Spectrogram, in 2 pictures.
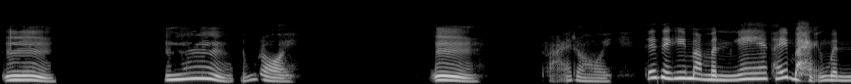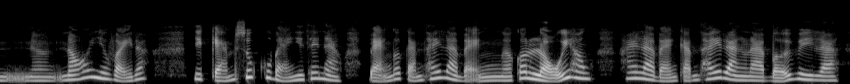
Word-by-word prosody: ừm. 195 -6 +3 1.1
Ừm, 230 - +2
đúng 195 +8 -9
rồi. 155 -10 -3 1.3
Ừm, 185 -7 +4 0.7
phải 190 - -12
rồi. 150 -6 -8 0.3
Thế 300 +2 +2
thì 300 -4 +5
khi 285 +1 +4
mà 275 -2 +4
mình 210 -3 +2
nghe 255 +4 +2
thấy 290 +5 +1
bạn 190 - 0
mình, 180 -3 -3
ờ, - - -4 0.2
nói 230 - 0
như 285 -4 +3
vậy 170 -7 -1
đó, 250 +6 -3 0.5
thì 245 - 0
cảm 180 -3 -1
xúc 330 +7 +1
của 310 - -1
bạn 185 - -3
như 215 - 0
thế 275 +4 -3
nào? 215 -8 -1 0.3
Bạn 155 +3 -1
có 250 - -2
cảm 190 -7 -4
thấy 270 +7 -1
là 265 -8 +1
bạn, 180 0 -3
à, 180 - -2
có 290 +9 +1
lỗi 235 - +5
hông? 290 -5 0 0.3
Hay 280 +1 -3
là 245 -5 +3
bạn 155 -1 -4
cảm 205 +3 -4
thấy 255 +5 0
rằng 215 -8 +2
là 180 -2 0
bởi 155 +3 0
vì 235 -3 +1
là, 190 -2 -1
210 Hz, 175 wpm, -23 LUFS, 180-260 Hz, 1.3 s, thì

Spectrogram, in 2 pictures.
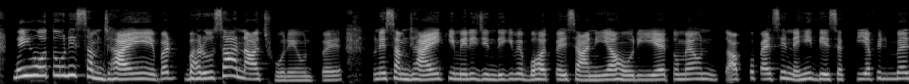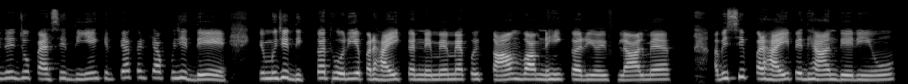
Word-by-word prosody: नहीं 390 +4 +5
हो 415 -1 +3
तो 425 - -1
उन्हें 425 +1 +2
समझाएँ 255 -5 +4
बट 280 +1 0
भरोसा 285 +8 +2
ना 255 -7 +2
छोड़ें 190 -6 -9
उन 190 0 -9
पे। 200 +1 -5 0.4
उन्हें 260 +2 -1
समझाएँ 240 -3 +4
कि 270 - -2
मेरी 245 0 -1
ज़िंदगी 230 0 -4
में 245 -2 -5
बहुत 235 +1 0
परेशानियाँ 220 -1 0
हो 215 -2 -2
रही 215 0 -4
हैं 225 +1 +3
तो 235 - -7
मैं 240 +1 -1
उन 250 -3 -8
आप 235 - -1
को 295 - -8
पैसे 250 +3 -1
नहीं 245 +2 -2
दे 240 0 0
सकती 240 +1 -7
या 250 - +1
फिर 275 -3 -9
मैंने 275 +2 -2
जो 300 - -4
पैसे 250 +2 0
दिए 235 +2 -4
हैं 280 - -3
कृपया 280 +3 -6
करके 315 -1 -9
आप 295 - -3
मुझे 295 +1 -1
दें 225 -2 +1 0.3
कि 270 - -5
मुझे 280 +3 +2
दिक्कत 280 +4 -3
हो 270 - +1
रही 255 +1 0
है 270 - +4
पढ़ाई 230 -2 +5
करने 225 -2 0
में, 230 +1 0
मैं 235 0 +2
कोई 245 0 -4
काम-वाम 235 +1 +2
नहीं 235 +1 -1
कर 225 - +4
रही 220 +1 -2
हूँ - - 0
अभी 215 - -2
फिलहाल 210 0 +1
मैं 230 +1 +1 0.5
अभी 270 +6 -1
सिर्फ़ 335 +4 -2
पढ़ाई 235 -2 +5
पे 265 - +1
ध्यान 230 -1 +2
दे 220 -1 +1
रही 215 0 -3
हूँ। 220 +3 -5
240 Hz, 230 wpm, -22 LUFS, 225-270 Hz, 0.5 s, नहीं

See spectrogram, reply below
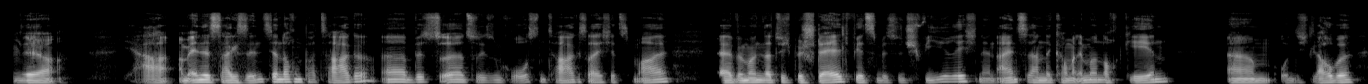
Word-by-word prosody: Ja. 90 -1 +3 0.6
Ja, - - -3
am 90 - -1
Ende 105 +4 +7
des 105 0 +5
Tages 90 -1 +2
sind's 100 +6 -2
ja 120 - +6
noch 120 +1 +4
'n 115 -1 +1
paar 110 -2 -11
Tage, 105 - 0
äh, 115 0 +1
bis, 115 +2 -2
äh, 110 0 +2
zu 105 - -4
diesem 105 0 -8
großen 110 +3 -8
Tag, 105 +4 -1
sag 100 -2 -1
ich 100 0 -8
jetzt 100 -2 -10
mal. 110 +8 -1 0.4
Äh, 90 -1 +2
wenn 95 0 +3
man 100 +1 +4
natürlich 95 0 -1
bestellt, 100 +6 +3
wird's 95 -1 +2
'n 95 - -9
bisschen 95 0 -10
schwierig. 130 +9 -2
'N - - -7
in 85 - -9
Einzelhandel 100 -1 0
kann 90 -1 -4
man 90 - -1
immer 105 +5 0
noch 100 -2 -4
gehen. 110 +10 -1 0.5
Ähm, 85 0 -1
und 85 +2 -12
ich 90 - -12
glaube, 100 +4 +2
100 Hz, 195 wpm, -24 LUFS, 95-110 Hz, 0.6 s, Ende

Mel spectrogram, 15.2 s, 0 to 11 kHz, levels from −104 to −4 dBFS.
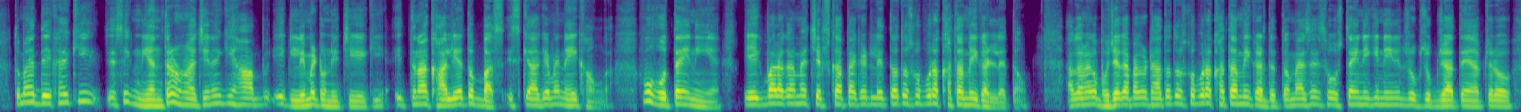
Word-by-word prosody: तो 185 - -2
मैंने 210 +1 +1
देखा 185 +2 +2
है 205 - 0
कि 230 +2 -5 0.2
जैसे 160 +8 -5
एक 215 - -8
नियंत्रण 135 +5 +2
होना 155 -5 +1
चाहिए 160 +5 -4
न - - -5
कि 180 0 -6
हाँ, 155 -2 0
एक 175 -5 -3
लिमिट 130 +4 +2
होनी 120 -3 -1
चाहिए 115 +1 -5
कि 130 +3 -12
इतना 165 +3 +2
खा 140 -4 +3
लिया 150 +4 +4
तो 180 - +2
बस, 145 - +1
इसके 135 -2 -2
आगे 140 +2 +2
मैं 165 +1 -2
नहीं 140 -3 -1
खाऊँगा, 105 -6 -11 0.3
वो - - +1
होता 150 -2 +4
ही 165 -1 +3
नहीं 125 -5 -4
है। 105 -1 -10 0.3
एक 155 -1 +2
बार 180 +1 +6
अगर 180 0 +2
मैं 180 +1 -1
चिप्स 160 -7 -2
का 170 - +5
पैकेट 165 0 -2
लेता 160 +1 -1
हूँ - - 0
तो 180 - 0
उसको 180 +1 -5
पूरा 185 +1 +2
ख़त्म 155 0 +1
ही 150 - +2
कर 130 - +2
लेता 105 -2 -7
हूँ। - - -18 0.4
अगर 140 +3 +1
मेरे 160 - +2
को 165 - +3
भुजिया 130 +4 +4
का 155 - +4
पैकेट 160 +1 0
उठता - - +1
हूँ 170 - -1
तो 180 - +1
उसको 175 +1 -2
पूरा 190 +1 +3
ख़त्म 170 +1 +2
ही 170 - -2
कर 150 -4 +2
देता 130 +1 -4
हूँ। 135 - -5
मैं 145 - +1
ऐसे 165 +3 -5
सोचता 150 0 -2
ही 160 - 0
नहीं 155 -1 -4
कि 160 - -4
नहीं-नहीं 155 -1 -4
रुक 145 -3 -3
रुक 135 -3 -4
जाते 130 0 +3
हैं 125 - +1
अब 120 - -5
चलो 130 -2 +1
155 Hz, 310 wpm, -19 LUFS, 135-170 Hz, 0.4 s, बार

